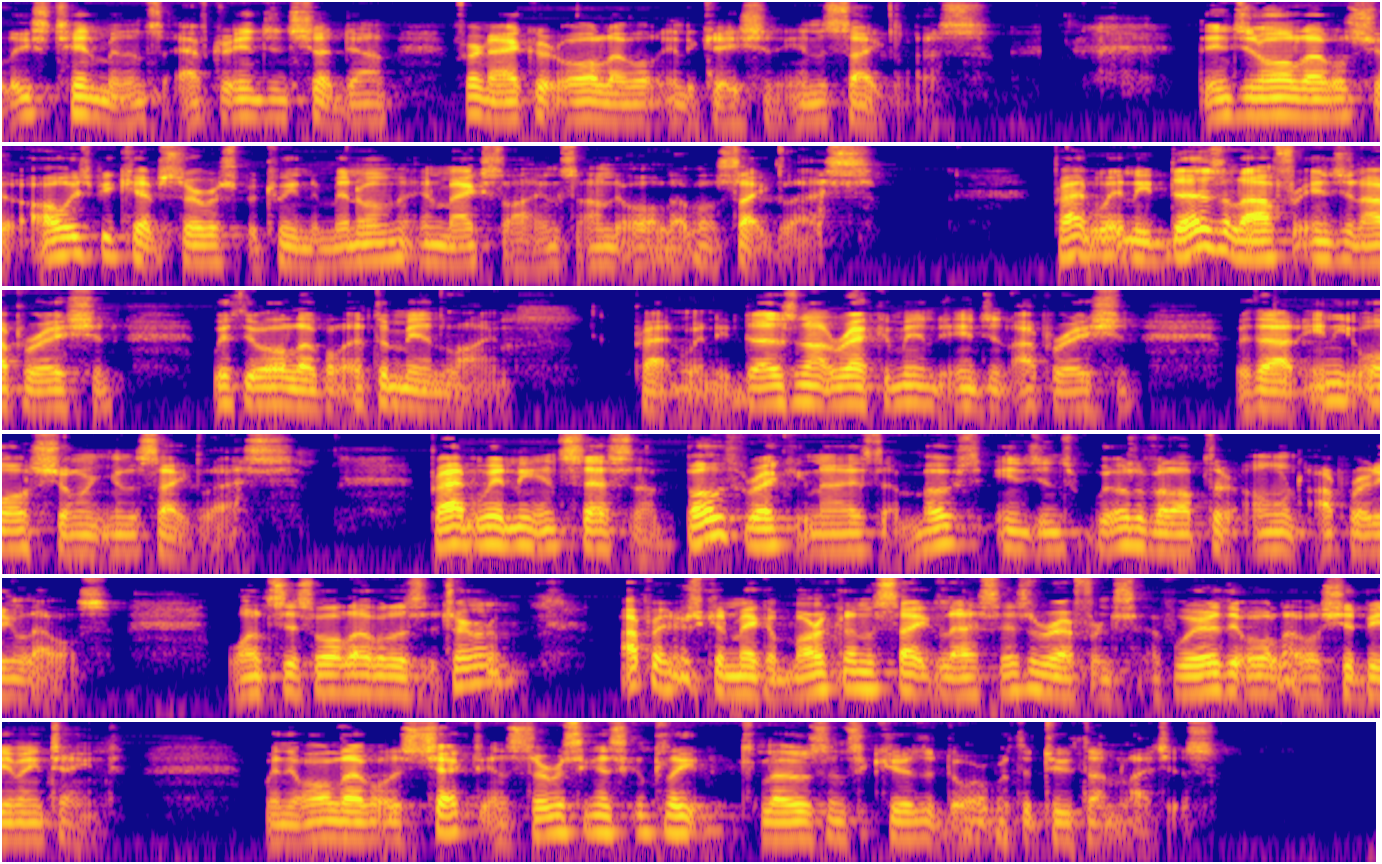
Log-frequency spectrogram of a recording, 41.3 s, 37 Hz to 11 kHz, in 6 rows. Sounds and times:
Speech: 0.0 - 5.0, 6.0 - 11.3, 12.2 - 35.2, 35.8 - 40.6.

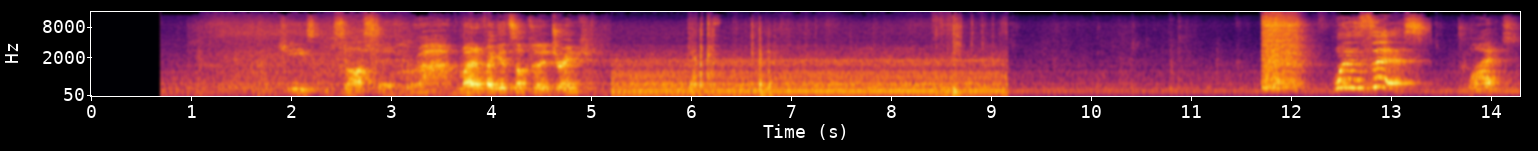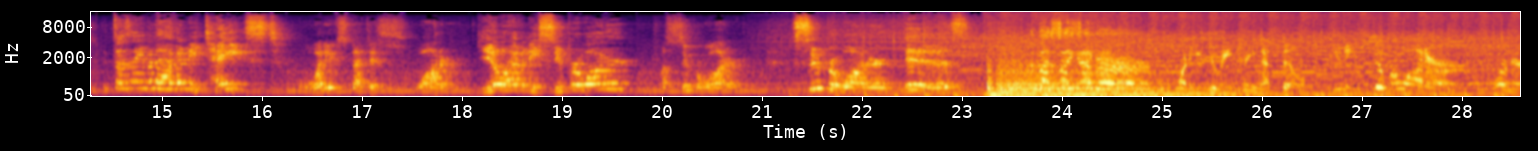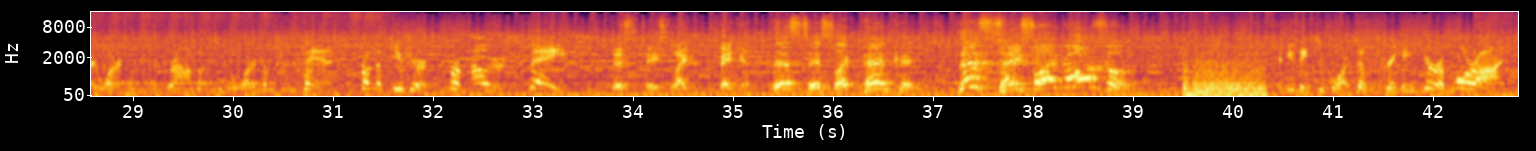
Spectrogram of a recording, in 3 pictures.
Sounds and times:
Speech: 1.9 - 5.1, 12.4 - 23.0, 23.8 - 39.0, 40.5 - 42.8
Music: 21.6 - 42.8.

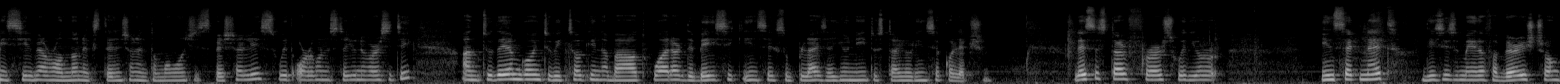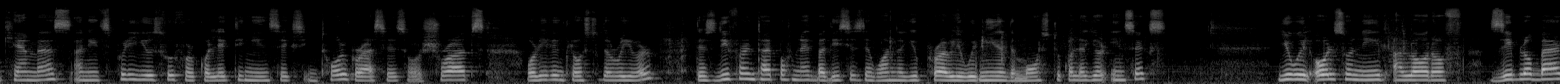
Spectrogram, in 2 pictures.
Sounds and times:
Speech: 0.0 - 10.0, 10.8 - 12.2, 13.2 - 27.3, 28.4 - 31.2.

